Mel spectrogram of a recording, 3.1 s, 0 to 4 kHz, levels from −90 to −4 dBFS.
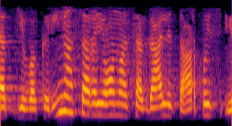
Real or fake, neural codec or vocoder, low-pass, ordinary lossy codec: real; none; 3.6 kHz; MP3, 16 kbps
